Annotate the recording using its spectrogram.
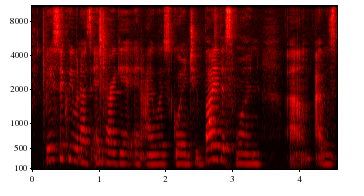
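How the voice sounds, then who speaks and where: A woman talks at a medium pitch with ordinary pitch variation. Noticeable background noise runs under her voice. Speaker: beauty vlogger. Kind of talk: makeup review vlog. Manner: fast; words jumbled, tongue-tied.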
